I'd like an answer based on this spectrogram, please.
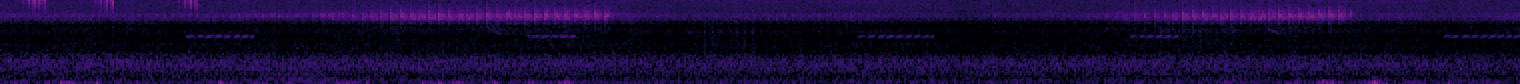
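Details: Italian tree crickets in early September, unusually by day, in a forest clearing at the woodland edges of the Raaderwald sing soft, pure-toned "zrü" or "drü" trills in short bursts every couple of seconds.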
